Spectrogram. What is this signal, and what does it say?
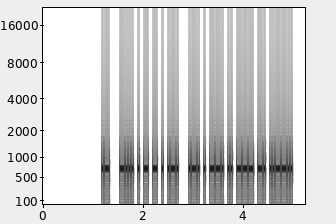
Morse code, heard as a keyed tone, about 40 wpm, 700 Hz. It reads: A BETTER REGION?
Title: Sentences from Top 1500 Words 40wpm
